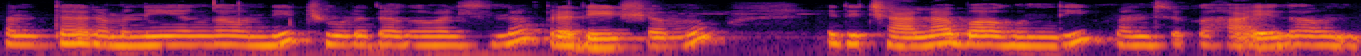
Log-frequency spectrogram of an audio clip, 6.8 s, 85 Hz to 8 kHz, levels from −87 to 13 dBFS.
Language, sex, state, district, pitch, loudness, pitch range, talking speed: Telugu, female, Telangana, Nalgonda, 215 Hz, -15 LUFS, 210-230 Hz, 90 wpm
